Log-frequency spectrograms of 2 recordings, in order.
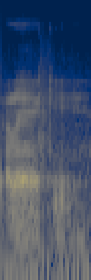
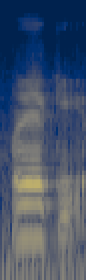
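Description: First: Whispered. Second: Said in the usual way. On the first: Acted. Repeated, second whispered.

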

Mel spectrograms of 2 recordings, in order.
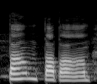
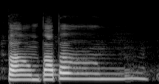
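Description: First: Said in the usual way. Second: Chanted, very slow, softer "pam, pa, pam"; chanted, drag each syllable like a snail. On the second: Shown as a demonstration. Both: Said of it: "moving like a snail".

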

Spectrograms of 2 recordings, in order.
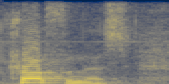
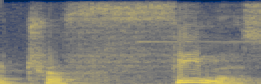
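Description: First: Trophimus with stress up front, weak middle; probable pronunciation. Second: Trophimus with a long "fee" in the middle; alternative pronunciation. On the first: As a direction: say Trophimus as TRO-fuh-mus. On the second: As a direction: say Trophimus as tro-FEE-mus. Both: Shown as a demonstration. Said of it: "is probably how it's pronounced".

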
